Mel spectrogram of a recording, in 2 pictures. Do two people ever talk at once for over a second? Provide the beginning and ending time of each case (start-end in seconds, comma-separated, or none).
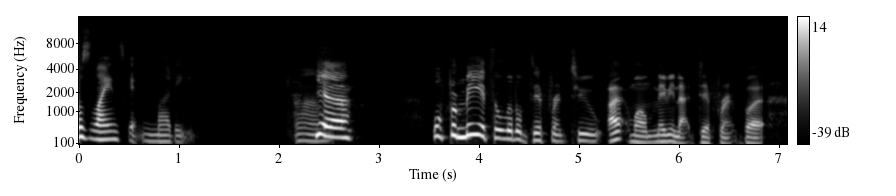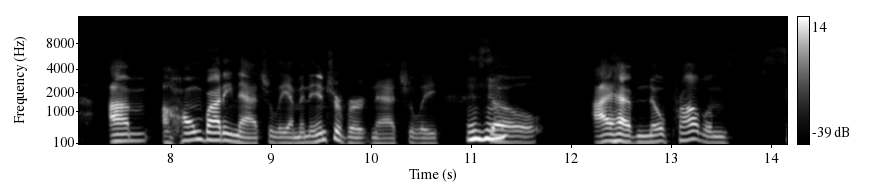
none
